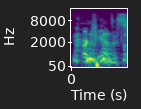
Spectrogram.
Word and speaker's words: Arkansas: Arkansas, yeah. Why is it even pronounced Arkansas when there's an S at the end?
